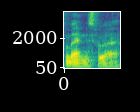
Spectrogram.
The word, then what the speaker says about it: Menswear: The band you were in, Menswear, I never quite knew how to pronounce it. Have I done it? It's just Menswear. You sure? I always go for Menswear, I don't know why.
